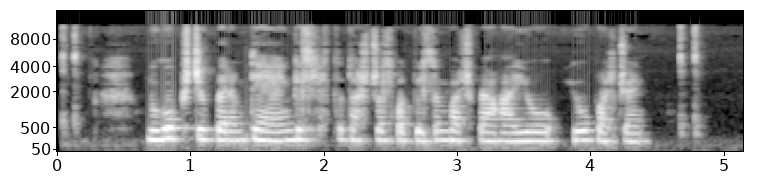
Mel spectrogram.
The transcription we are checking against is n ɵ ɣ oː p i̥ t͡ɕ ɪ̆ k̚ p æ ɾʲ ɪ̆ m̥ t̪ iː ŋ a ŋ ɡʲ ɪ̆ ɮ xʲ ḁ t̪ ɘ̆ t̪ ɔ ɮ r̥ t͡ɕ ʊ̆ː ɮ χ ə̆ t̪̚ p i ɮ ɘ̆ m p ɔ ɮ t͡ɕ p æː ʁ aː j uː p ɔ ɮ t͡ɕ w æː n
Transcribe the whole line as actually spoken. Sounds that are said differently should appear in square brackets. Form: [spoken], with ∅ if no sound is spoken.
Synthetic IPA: n ɵ ɣ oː p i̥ t͡ɕ ɪ̆ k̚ p æ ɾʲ ɪ̆ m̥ t̪ iː ŋ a ŋ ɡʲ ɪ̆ ɮ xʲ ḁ t̪ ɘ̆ t̪ ɔ [∅] r̥ t͡ɕ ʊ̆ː ɮ [ʁ] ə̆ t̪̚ p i ɮ ɘ̆ m p ɔ ɮ t͡ɕ p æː ʁ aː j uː p ɔ ɮ t͡ɕ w æː n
